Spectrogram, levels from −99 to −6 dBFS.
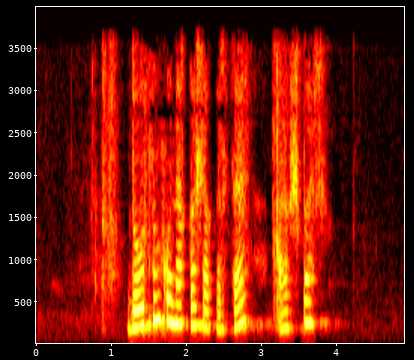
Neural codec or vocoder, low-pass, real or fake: none; 3.6 kHz; real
